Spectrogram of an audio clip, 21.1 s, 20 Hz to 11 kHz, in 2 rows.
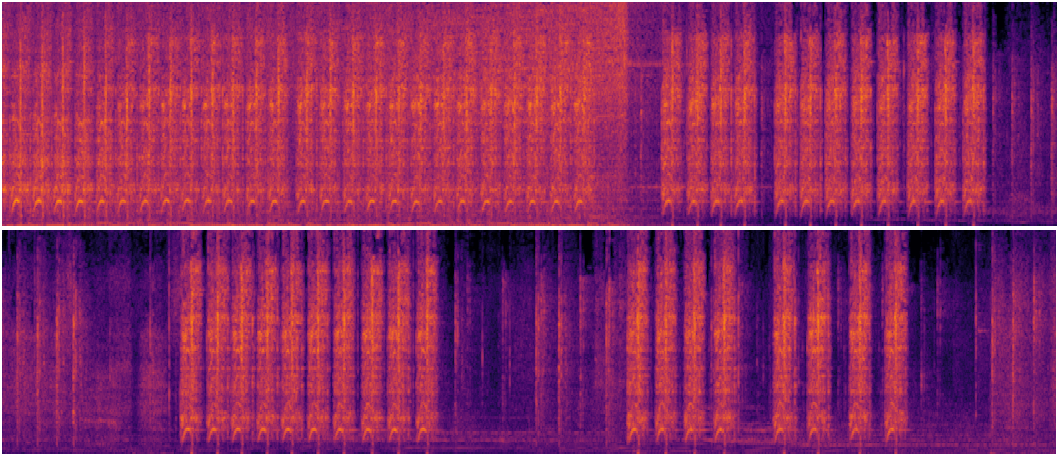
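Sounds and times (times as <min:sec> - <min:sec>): airsoft gun rapid shots: 0:00.0 - 0:09.9, 0:12.3 - 0:15.0, 0:16.8 - 0:19.6.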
